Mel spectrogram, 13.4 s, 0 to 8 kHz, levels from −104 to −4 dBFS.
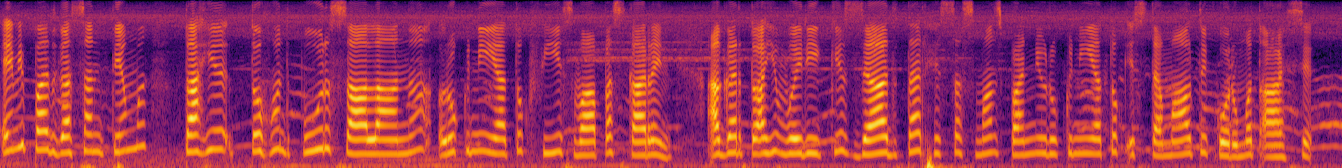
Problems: constant background noise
